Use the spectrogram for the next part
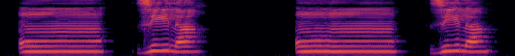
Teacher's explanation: I'm making a sound in my nose. I'm not touching my tongue anywhere in my mouth, and I'm holding the sound of ikhfa, and I'm saying oh, zila, oh, zila.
